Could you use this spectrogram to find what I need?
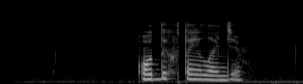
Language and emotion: Russian, neutral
